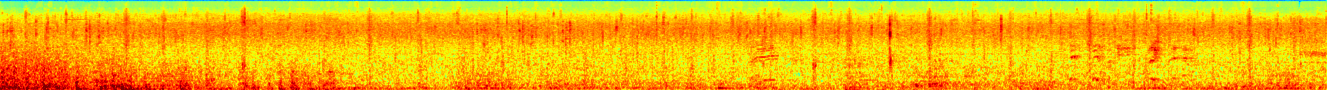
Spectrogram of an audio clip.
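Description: Steady rain with thunder rumbling in an outdoor scene of the video game The Elder Scrolls IV: Oblivion Remastered, a strong low roll at the start settling into a constant wash of rainfall.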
